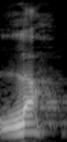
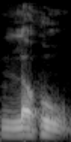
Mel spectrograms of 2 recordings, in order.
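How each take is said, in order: First: The final vowel is dropped, ending on a consonant. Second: The word ends with a final vowel sound. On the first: The reader stops at this word. "हमें रुकना है यहाँ तो हम क्या करेंगे लह" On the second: The reader continues without stopping. "एक लफ्ज है लहू"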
